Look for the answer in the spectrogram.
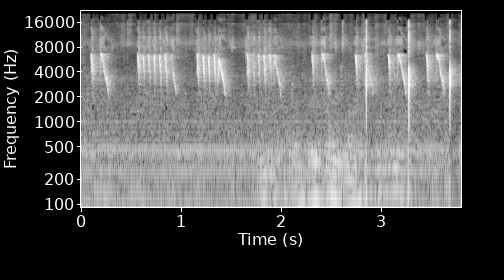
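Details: Mountain prinia master song for training captive birds: buzzy, trilled high chirp bursts in quick groups, then sharper separate ticking notes.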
